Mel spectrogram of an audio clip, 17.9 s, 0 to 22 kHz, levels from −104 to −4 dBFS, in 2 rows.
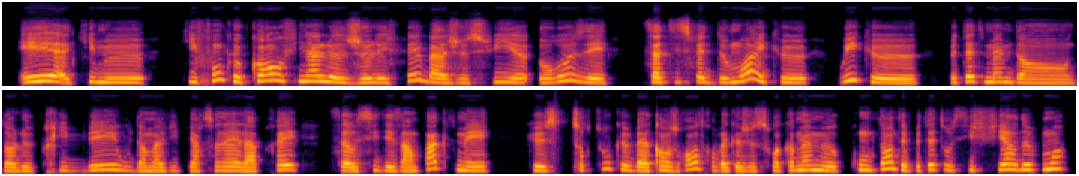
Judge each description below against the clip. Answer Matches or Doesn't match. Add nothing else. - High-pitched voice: Matches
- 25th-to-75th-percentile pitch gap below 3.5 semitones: Doesn't match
